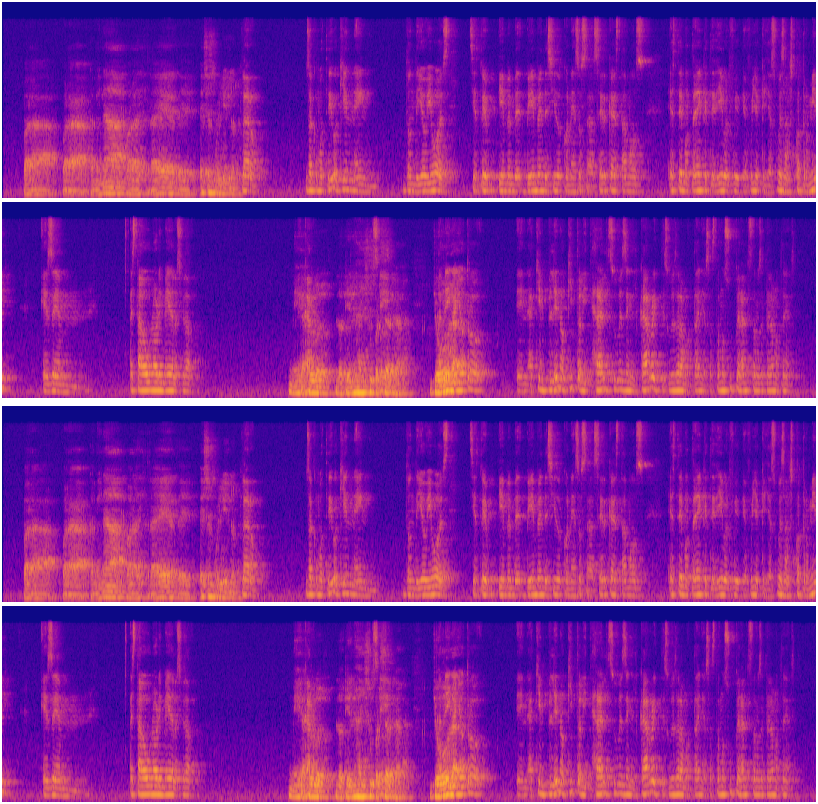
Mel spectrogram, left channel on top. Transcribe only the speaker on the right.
para, para caminar, para distraerte. Eso es muy lindo.
Mira,
tú lo, lo tienes ahí súper
cerca. Yo
la...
